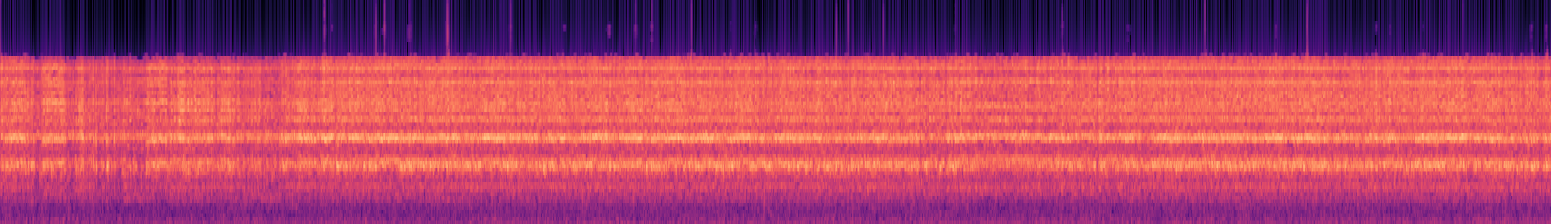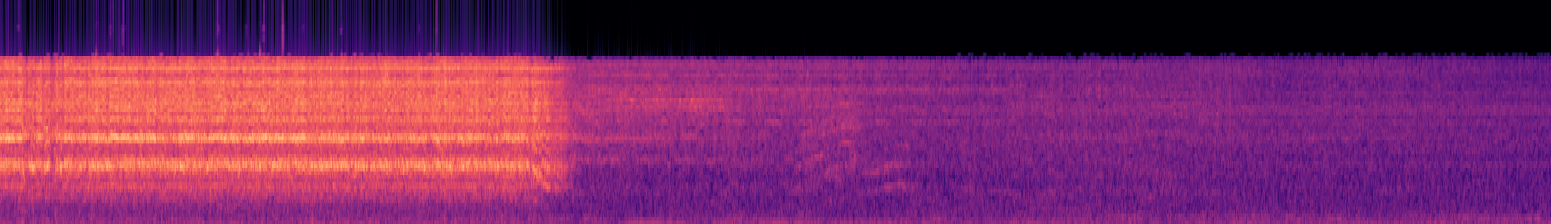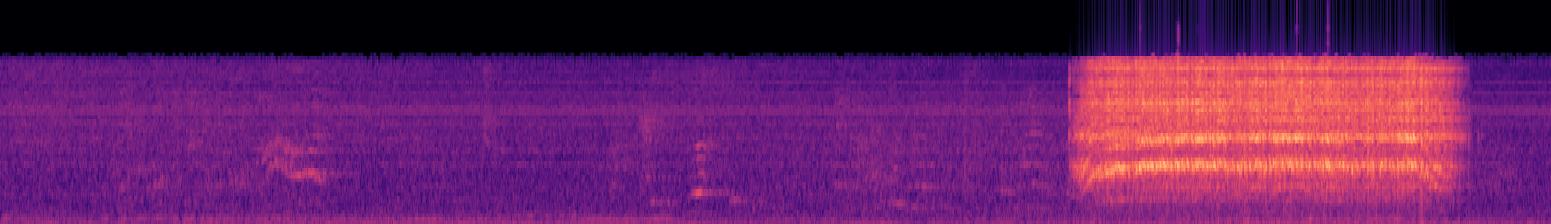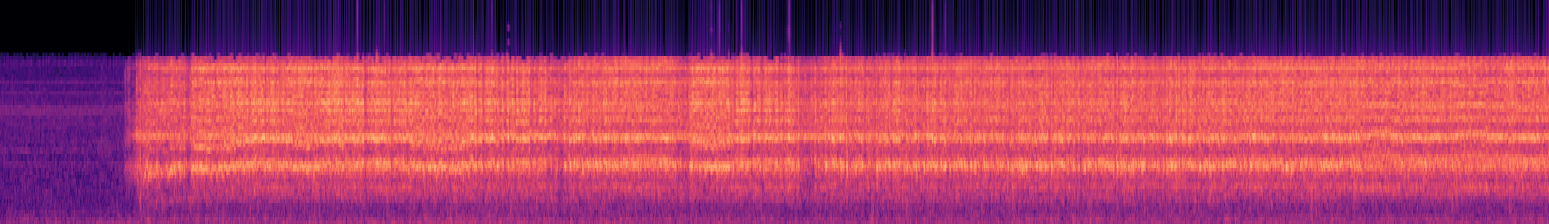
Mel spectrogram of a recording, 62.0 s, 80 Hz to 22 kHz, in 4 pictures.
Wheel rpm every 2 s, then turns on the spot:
160, 160, 160, 160, 160, 160, 160, 160, 160, 160, 90, 0, 0, 0, 0, 0, 0, 0, 0, 0, 10, 140, 120, 0, 140, 160, 160, 160, 160, 160, 160.
none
